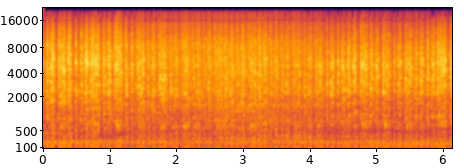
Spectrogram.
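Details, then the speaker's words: 1966 International 1200A pickup idling while still warming up to temperature: loud, raw, crackly exhaust bark with sharp uneven pulses and hiss; it runs well but is effectively open header with the muffler off. "I'm still waiting for the thing to get up to temperature it's running really good it's just really you know it's open header right now so he doesn't like"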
